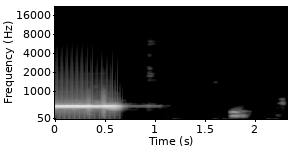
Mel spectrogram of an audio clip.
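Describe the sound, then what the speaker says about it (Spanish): A single steady electronic telephone tone sounds for about half a second, then cuts off into near silence, with a faint short thump afterward. "está sonando el teléfono acá"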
